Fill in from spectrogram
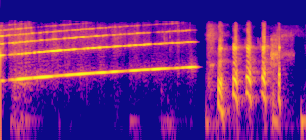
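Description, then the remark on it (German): A fire alarm in New Zealand sounds loud and alone: a harsh electronic tone slides slowly upward for about three seconds, then breaks into a quick run of roughly seven pulsing, buzzy blasts. “Feueralarm in Neuseeland.”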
